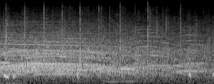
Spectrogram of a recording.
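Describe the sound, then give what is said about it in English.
An audience cheers and applauds for Baird Family Orchards in a steady, dense wash of crowd noise that holds at an even loudness for about two seconds, with a few scattered shouts rising out of it. “We are allowed to get you to cheer for something that you don't know what it is.”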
